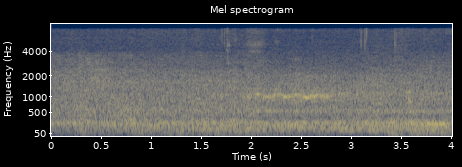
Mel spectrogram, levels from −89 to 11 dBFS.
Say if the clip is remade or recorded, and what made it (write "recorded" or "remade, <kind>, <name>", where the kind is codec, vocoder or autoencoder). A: recorded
